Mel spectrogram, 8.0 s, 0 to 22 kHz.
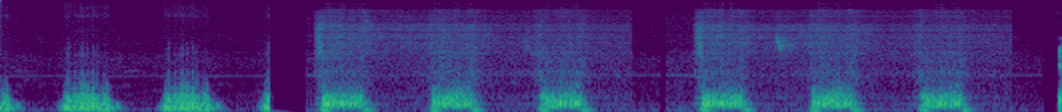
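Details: Cardiac auscultation on an adult male patient in a clinical-skills exam demonstration: regular whooshing bursts at about 80 a minute, each beat carrying a harsh murmur from turbulent blood flow; heart murmur.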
